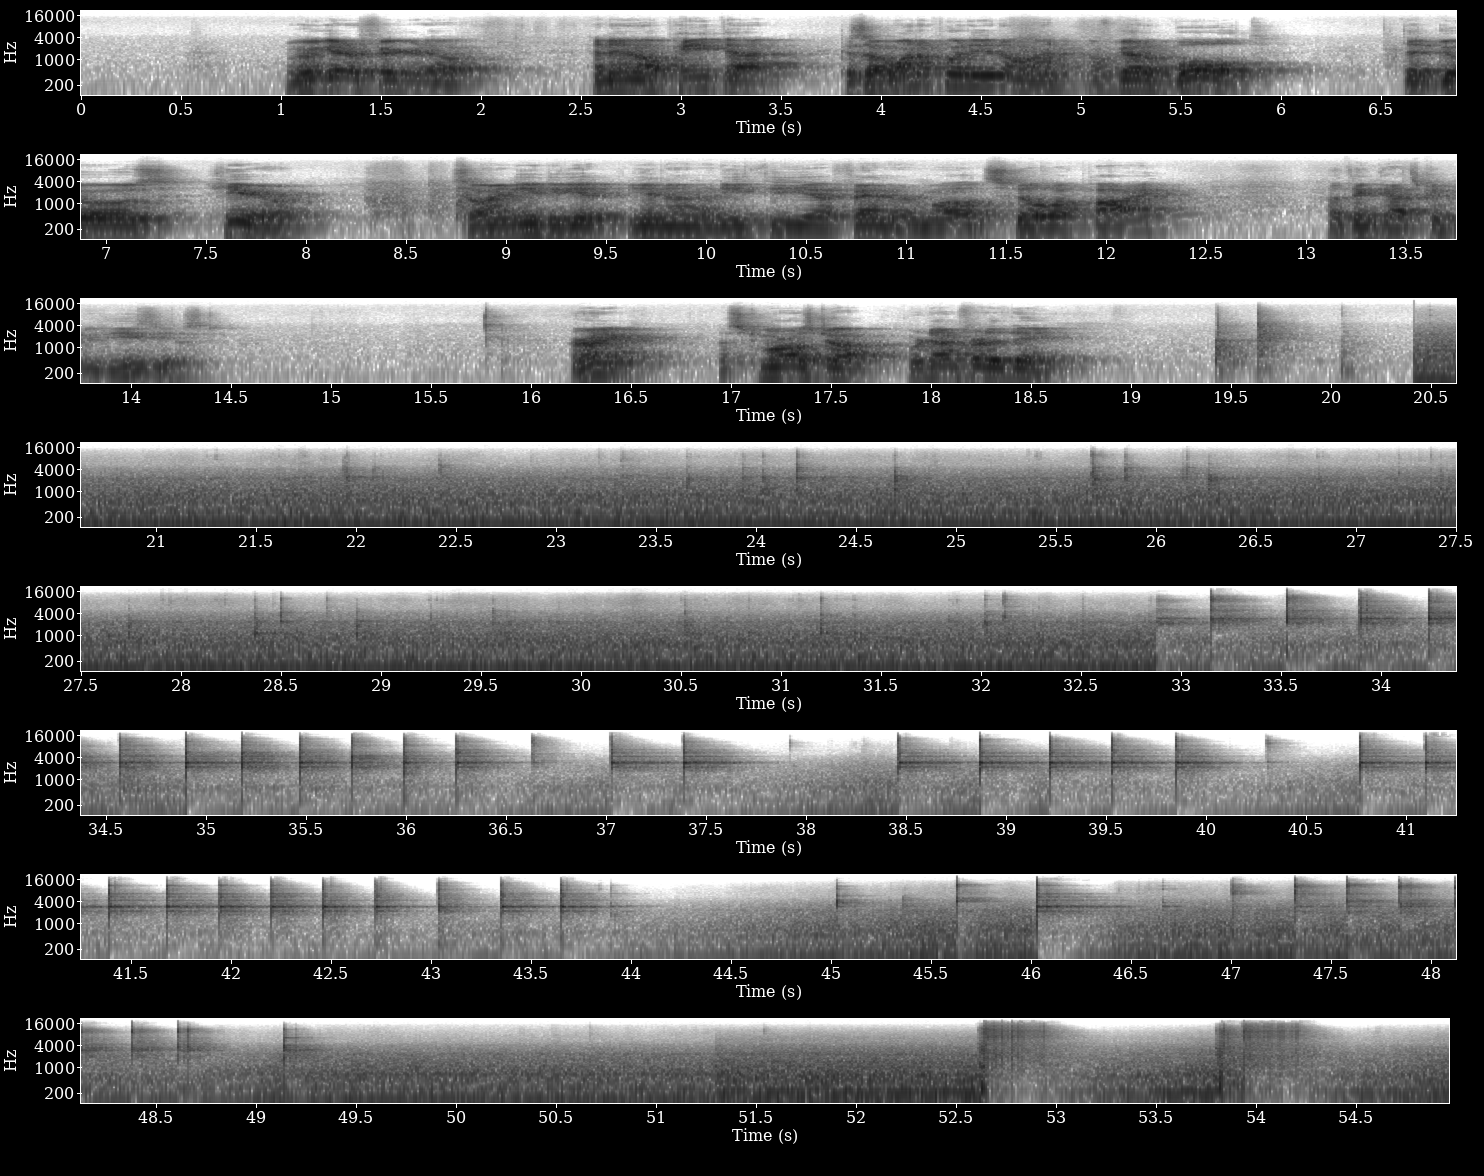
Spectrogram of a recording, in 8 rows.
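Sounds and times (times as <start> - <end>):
machine humming and hissing: 20.4 - 33.0, 44.2 - 54.9
hammer striking metal: 32.9 - 37.8, 38.4 - 44.0, 45.0 - 49.4.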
